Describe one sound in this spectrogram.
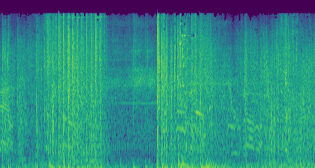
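Rapid gunfire rattles in sharp bursts.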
